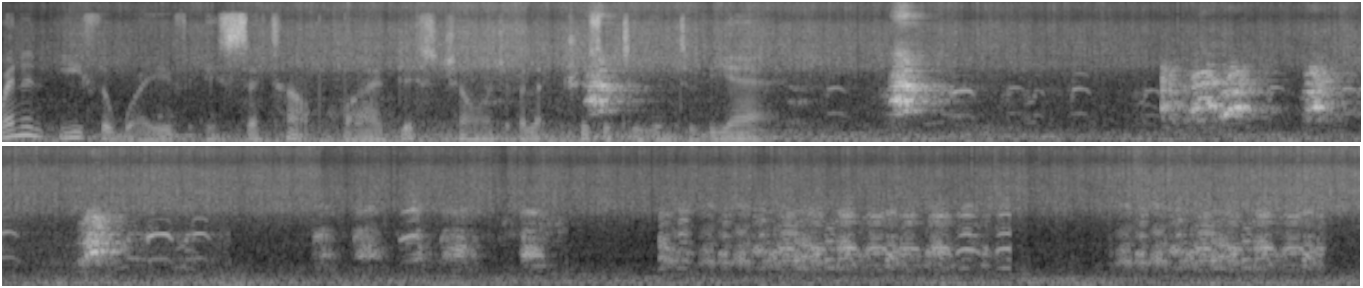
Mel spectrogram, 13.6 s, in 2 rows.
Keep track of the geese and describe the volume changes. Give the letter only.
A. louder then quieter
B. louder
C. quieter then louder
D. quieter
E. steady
B.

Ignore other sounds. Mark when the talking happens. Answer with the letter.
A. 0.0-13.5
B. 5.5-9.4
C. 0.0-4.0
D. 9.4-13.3
C.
